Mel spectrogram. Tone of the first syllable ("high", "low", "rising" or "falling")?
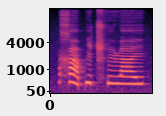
falling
